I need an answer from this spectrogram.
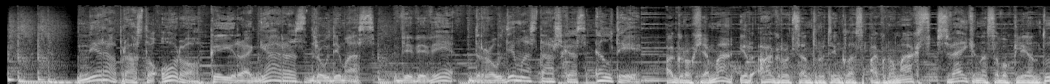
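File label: Lithuanian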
